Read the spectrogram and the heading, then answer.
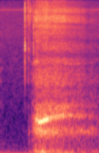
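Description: A single deep breath, drawn in as one soft, airy rush that swells quickly and then fades out gradually like a sigh, with no talk.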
